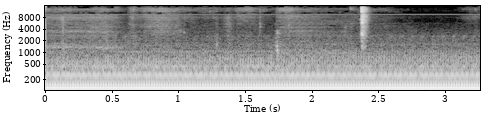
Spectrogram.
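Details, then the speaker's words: 1989 Honda Civic EF sedan idling after 2–3 days unstarted, fuel dosed with injector cleaner and 2-stroke oil; even puffing beat about four per second, loud open rumble; major exhaust leak from a large hole in the muffler. "Sounds pretty decent so far. It's got a major exhaust leak. There's a hole like this big in the muffler."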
